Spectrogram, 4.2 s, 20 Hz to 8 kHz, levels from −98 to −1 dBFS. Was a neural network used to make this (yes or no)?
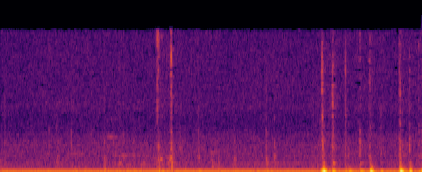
no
